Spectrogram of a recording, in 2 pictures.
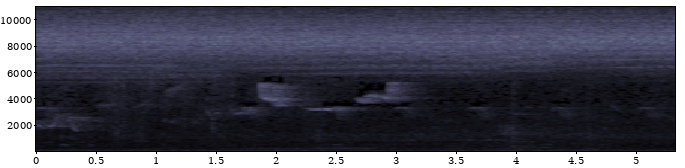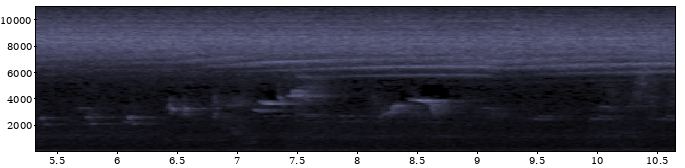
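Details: Cicadas singing in summer at Namegawa Shrine in Sukagawa, Fukushima Prefecture, Japan: a steady, high, hissing drone runs unbroken throughout, with scattered short bird chirps and a low rumble of background noise beneath.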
